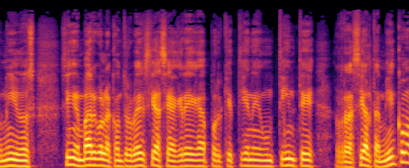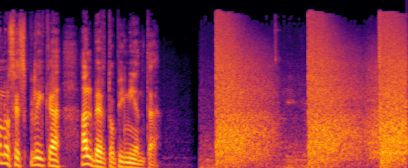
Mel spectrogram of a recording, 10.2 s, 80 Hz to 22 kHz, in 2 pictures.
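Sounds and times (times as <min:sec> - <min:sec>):
speech: 0:00.0 - 0:07.2
gunshots at an outdoor shooting range in Summerville South Carolina: 0:07.7 - 0:10.2.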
